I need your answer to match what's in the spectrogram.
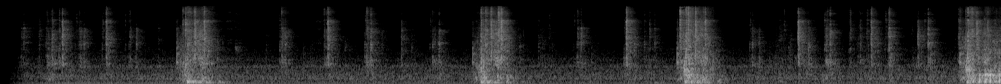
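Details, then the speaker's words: Old Japanese two-stroke scooter on its first start after the carburetor was apart, on fresh fuel, starting in three or four kicks: crackly, uneven running with sharp throttle blips; it briefly cut out, carburetor needs tinkering, otherwise sounds healthy. "admittedly it cut out it needs a little bit of tinkering that's probably the carburetor where I've had it apart but doesn't that sound sweet how good does that sound"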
